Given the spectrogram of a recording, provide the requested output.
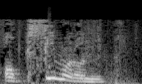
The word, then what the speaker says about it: oxímoron: maestro lo reconoce como oximoron Bueno pues es el Precisamente es es la pronunciación correcta en griego oximoron oximoron Sí sí porque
